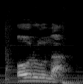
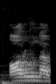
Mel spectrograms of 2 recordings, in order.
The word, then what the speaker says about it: অরুণা: অরুণা, আমরা কেউ অরুণা বলি না, আমরা কি বলি? অরুণা।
